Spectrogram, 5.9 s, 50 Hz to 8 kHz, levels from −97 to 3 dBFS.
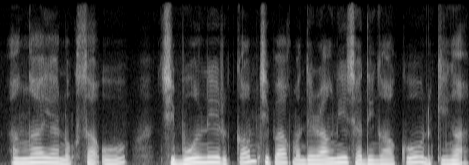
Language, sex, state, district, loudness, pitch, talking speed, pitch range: Garo, female, Meghalaya, West Garo Hills, -14 LUFS, 185 Hz, 80 wpm, 165-210 Hz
